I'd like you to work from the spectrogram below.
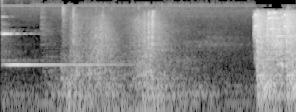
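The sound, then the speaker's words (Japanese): An elevator arrives: a steady electronic chime holds for over a second, then soft whooshing rumbles follow, and a sudden loud burst of broad noise cuts in near the end. “ロイドは近づいてくるエレベーターに銃口を向けた。”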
